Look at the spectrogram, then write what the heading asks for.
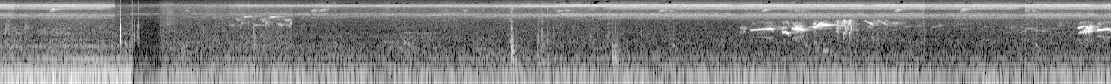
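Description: Music cuts off about two seconds in, leaving outdoor ambience of steady low rumble and high hiss. A bird chirps in quick rising and falling notes about two-thirds of the way through and again near the end.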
